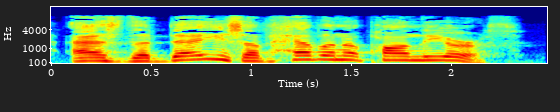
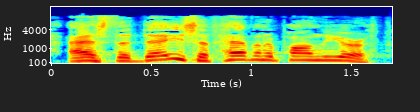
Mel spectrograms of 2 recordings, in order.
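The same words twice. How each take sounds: First: Slowed, weighted delivery with the stress on heaven; slow emphatic reading. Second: Said in the usual way. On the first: Shown as a demonstration. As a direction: lean on heaven and take it slowly. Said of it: "repeats the verse line for weight". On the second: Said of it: "plain repeat after emphatic reading".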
